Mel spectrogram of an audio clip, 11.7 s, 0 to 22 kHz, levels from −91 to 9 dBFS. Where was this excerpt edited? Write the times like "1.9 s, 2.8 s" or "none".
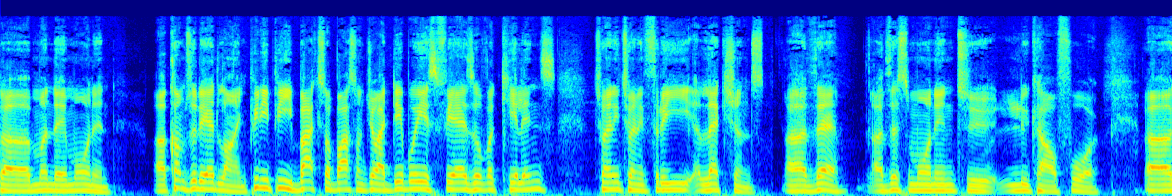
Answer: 7.7 s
